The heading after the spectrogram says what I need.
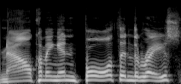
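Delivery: put-on old-time radio announcer voice with a Mid-Atlantic accent. Joking about streaming from 1915: put-on Mid-Atlantic accent. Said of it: "I'd have to be doing that New Atlantic voice".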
